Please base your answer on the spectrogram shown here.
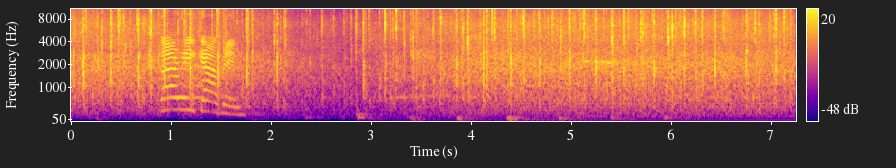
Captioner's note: applause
